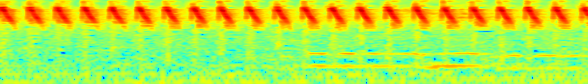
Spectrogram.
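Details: Bar-winged prinia, a bird endemic to Indonesia, singing a steady series of sharp high chirps, each sweeping quickly downward, about five or six per second, with a faint low hum underneath.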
